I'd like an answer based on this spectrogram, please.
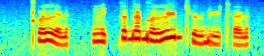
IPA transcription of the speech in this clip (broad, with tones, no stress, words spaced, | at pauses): kʰʊ˧˥lːe˩ɳ | ni˧kːə˥ɡœ˥ ɡʊ˧lːyː˥btʰy˩˧ɳ byː˩tʰəː˩ɳ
